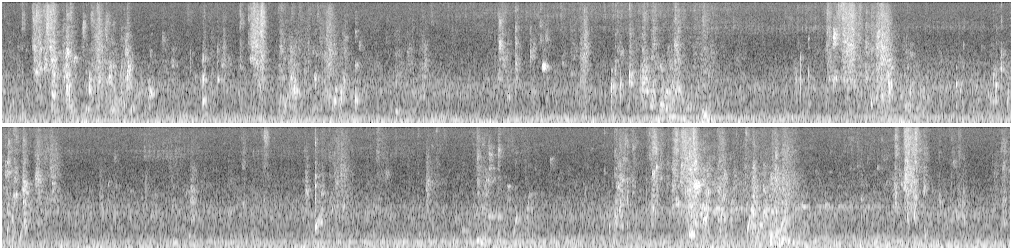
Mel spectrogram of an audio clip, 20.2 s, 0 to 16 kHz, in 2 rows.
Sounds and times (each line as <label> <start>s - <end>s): Water bubbling against the wooden pier 0.0s - 20.1s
